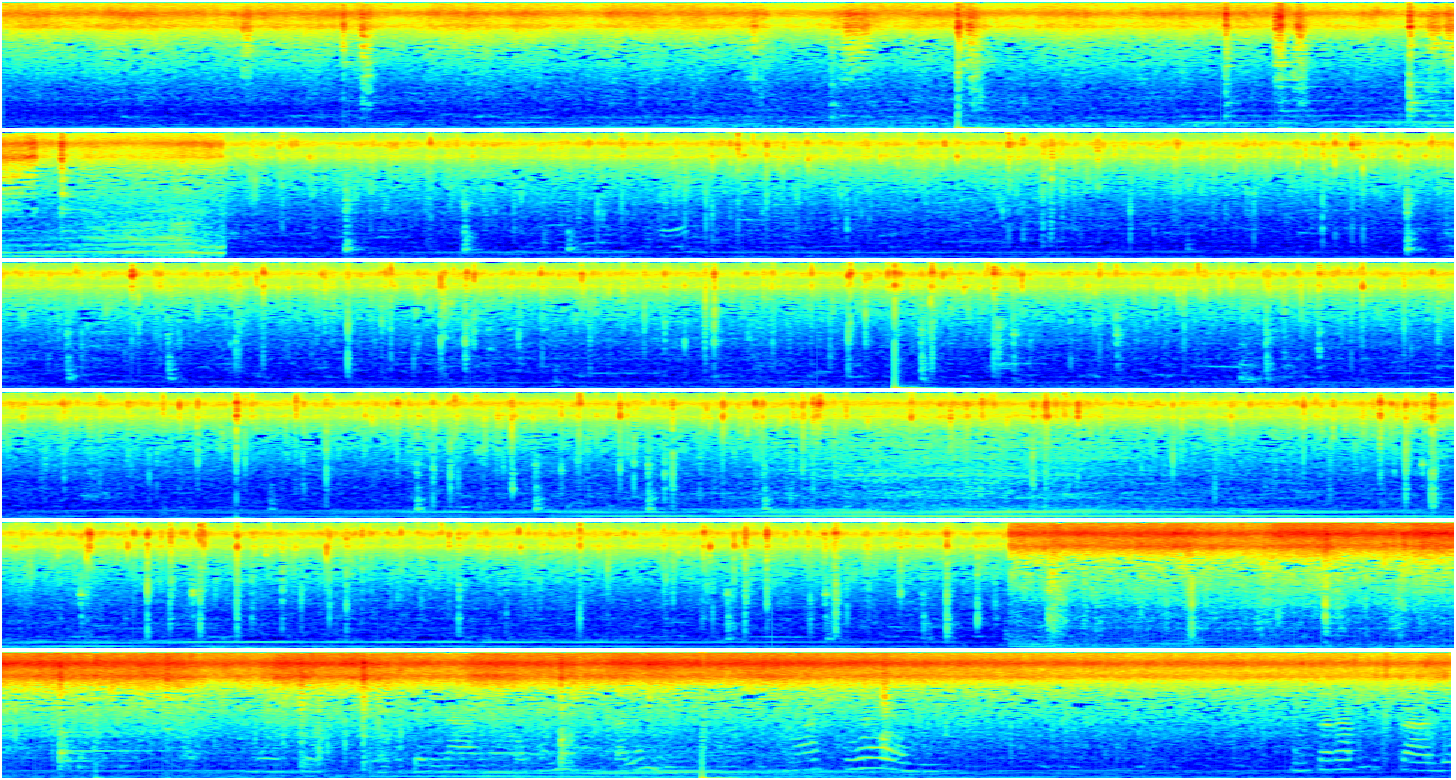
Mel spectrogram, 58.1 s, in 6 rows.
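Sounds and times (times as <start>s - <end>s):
meat sizzling in hot oil: 0.0s - 58.0s
metal spatula scraping pan: 4.9s - 6.7s, 8.1s - 11.2s, 45.5s - 52.4s.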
